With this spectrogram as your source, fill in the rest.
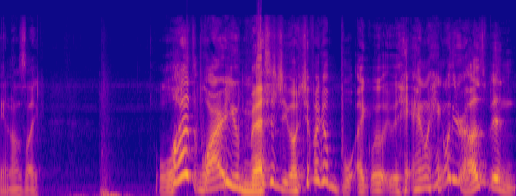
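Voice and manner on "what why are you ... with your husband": high, loud, baffled protest; squawked, scandalized questioning; incredulous outburst. Retold or imitated. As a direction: demand an explanation in utter disbelief. Acts out his stunned reply to text.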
